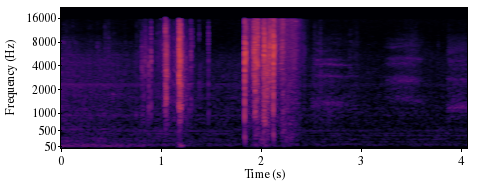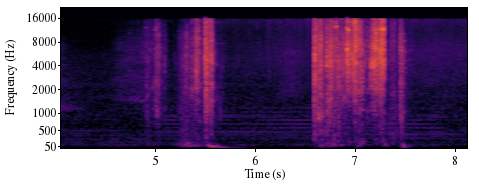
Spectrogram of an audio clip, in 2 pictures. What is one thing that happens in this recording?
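Metal gun parts clack and rattle in short bursts.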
